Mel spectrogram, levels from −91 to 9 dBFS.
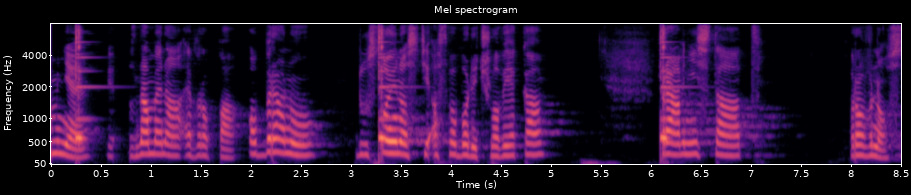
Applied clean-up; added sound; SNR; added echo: classical method log-MMSE.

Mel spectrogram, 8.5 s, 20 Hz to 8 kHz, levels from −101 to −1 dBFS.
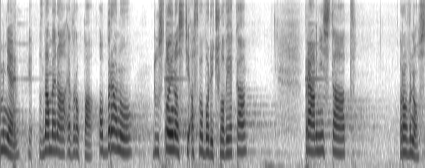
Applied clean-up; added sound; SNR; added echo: neural separator model SepFormer DNS4.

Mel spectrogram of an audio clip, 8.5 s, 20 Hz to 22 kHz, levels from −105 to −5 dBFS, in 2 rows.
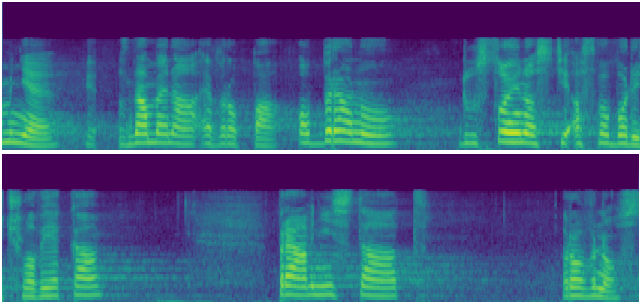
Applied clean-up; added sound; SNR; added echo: none; none; none; none.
